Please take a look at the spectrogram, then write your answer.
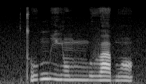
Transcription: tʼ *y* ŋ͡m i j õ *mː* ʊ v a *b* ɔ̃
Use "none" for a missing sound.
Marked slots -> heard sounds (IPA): u, mː, b

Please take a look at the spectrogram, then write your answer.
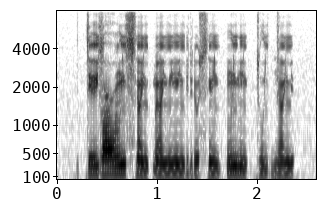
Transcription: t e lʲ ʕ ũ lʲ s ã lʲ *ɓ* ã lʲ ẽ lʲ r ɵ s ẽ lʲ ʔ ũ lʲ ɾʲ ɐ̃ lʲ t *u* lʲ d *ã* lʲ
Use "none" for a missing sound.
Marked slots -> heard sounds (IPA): ɓ, u, ã

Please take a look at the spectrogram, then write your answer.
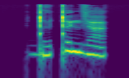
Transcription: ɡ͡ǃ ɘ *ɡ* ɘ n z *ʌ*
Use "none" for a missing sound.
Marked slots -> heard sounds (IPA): ǃ, a

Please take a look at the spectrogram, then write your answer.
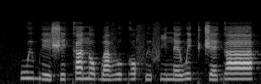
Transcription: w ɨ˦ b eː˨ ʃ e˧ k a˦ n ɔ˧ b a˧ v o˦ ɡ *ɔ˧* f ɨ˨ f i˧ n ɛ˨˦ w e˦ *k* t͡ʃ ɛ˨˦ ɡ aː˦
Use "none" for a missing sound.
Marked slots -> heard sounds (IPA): ɔ˦, k

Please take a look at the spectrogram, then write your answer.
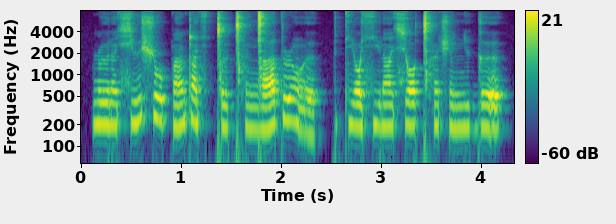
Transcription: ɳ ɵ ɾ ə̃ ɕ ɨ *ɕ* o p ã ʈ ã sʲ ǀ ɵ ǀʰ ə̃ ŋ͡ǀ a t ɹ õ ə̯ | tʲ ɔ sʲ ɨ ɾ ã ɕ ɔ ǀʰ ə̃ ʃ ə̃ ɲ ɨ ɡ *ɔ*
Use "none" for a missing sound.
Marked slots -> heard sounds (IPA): ʃ, ə

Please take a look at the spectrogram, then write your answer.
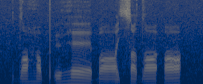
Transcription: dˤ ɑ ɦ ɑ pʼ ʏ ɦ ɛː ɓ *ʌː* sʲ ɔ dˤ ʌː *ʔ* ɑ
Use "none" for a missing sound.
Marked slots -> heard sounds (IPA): ɑː, ʔ

